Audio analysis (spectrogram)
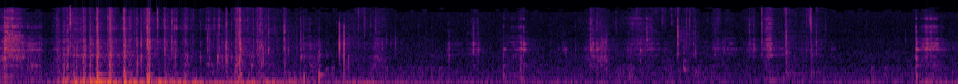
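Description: A metal blade scrapes and carves a solid, dry pink and white bar of soap. Dense, crunchy scraping with dull low thuds is loudest in the first second, then settles into quieter, quick scratchy strokes with a few brighter crisp flicks near the end.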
